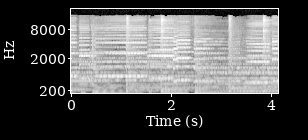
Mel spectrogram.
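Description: Organetto (diatonic button accordion) playing a slow waltz melody over held chords and low bass notes, the melody notes changing every half second or so.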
